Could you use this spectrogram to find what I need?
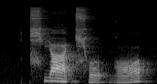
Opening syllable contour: falling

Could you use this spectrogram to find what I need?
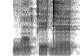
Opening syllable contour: low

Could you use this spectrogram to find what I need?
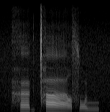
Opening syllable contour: high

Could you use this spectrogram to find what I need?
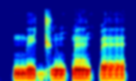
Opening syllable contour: high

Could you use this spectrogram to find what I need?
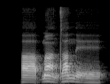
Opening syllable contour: low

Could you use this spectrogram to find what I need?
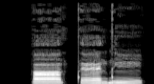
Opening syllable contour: low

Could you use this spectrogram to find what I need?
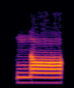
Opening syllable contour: low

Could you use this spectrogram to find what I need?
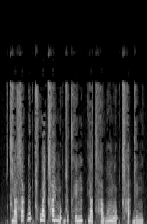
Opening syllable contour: low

